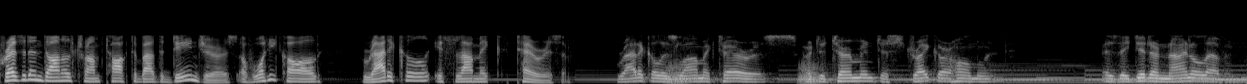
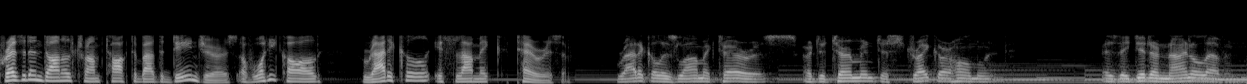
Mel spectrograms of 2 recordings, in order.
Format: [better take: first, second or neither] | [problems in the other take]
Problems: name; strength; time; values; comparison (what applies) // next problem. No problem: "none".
second | background sound (Brass instrument); 9 dB below the speech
